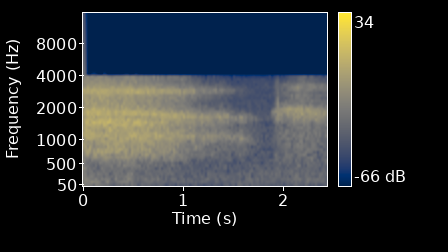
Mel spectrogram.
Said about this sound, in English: Again, deep breath in and out. Again, deep breath in and out.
